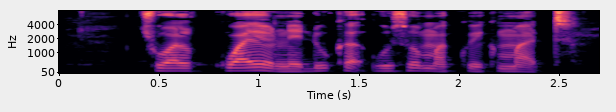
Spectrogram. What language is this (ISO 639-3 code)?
luo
